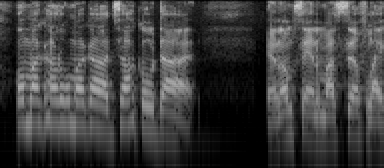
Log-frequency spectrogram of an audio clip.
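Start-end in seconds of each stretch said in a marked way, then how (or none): 0.2-2.0 put-on crying, higher. Retelling a friend's news that a musician died: imitating a crying friend. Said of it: "He was literally crying".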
